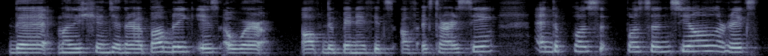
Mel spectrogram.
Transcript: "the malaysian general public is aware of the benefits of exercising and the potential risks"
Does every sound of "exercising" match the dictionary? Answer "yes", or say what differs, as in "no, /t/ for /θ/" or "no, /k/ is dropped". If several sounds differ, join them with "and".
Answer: no, /s/ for /z/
